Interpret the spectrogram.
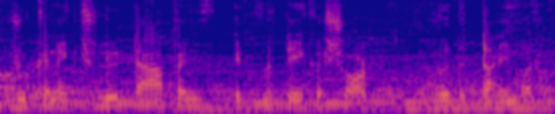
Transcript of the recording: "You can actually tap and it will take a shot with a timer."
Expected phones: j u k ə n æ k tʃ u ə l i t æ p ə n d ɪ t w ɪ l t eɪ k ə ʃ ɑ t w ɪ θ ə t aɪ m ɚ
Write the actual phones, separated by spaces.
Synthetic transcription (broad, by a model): j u k ə n æ k tʃ u ə l i t æ p ə n d ɪ t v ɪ l t eɪ k ə ʃ ɑ t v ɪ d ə t aɪ m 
